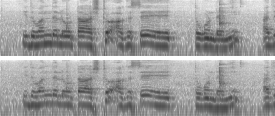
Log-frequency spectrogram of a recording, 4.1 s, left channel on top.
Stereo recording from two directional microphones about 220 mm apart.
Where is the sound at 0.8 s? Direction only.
40° left (ahead or behind).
